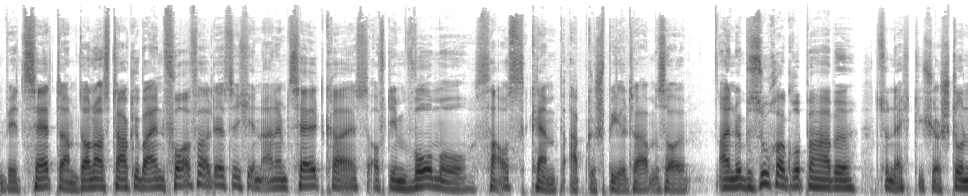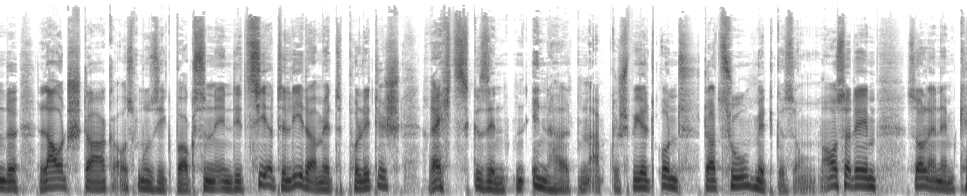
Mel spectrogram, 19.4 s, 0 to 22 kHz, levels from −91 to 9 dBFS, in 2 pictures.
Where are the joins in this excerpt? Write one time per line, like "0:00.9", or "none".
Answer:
0:17.9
